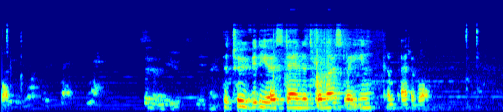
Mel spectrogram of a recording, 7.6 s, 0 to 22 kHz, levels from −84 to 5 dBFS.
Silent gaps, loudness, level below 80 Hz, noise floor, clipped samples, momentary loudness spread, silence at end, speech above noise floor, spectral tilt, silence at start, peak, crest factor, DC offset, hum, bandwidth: none; -18 LUFS; -64 dBFS; -69 dBFS; under 0.1%; 25 LU; 1.15 s; 51 dB; -5 dB/octave; 0.05 s; -2 dBFS; 18 dB; under 0.1%; none; 9.2 kHz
